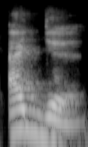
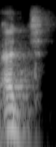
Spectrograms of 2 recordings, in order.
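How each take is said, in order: First: The final j is released with a bounce. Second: The final j is held without release. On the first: The speaker calls it right. "tapi aja" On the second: The speaker calls it wrong. "bukan aj"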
